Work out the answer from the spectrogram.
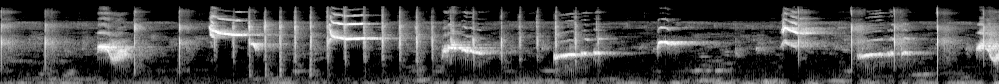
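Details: Loud, ever-active Oriental magpie-robin fanning its tail to provoke a rival, fed on banana-leaf caterpillars. Rapid sharp clicks and ticks alternate with sweet, falling whistled notes, about fifty phrases a minute, over faint low background noise.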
